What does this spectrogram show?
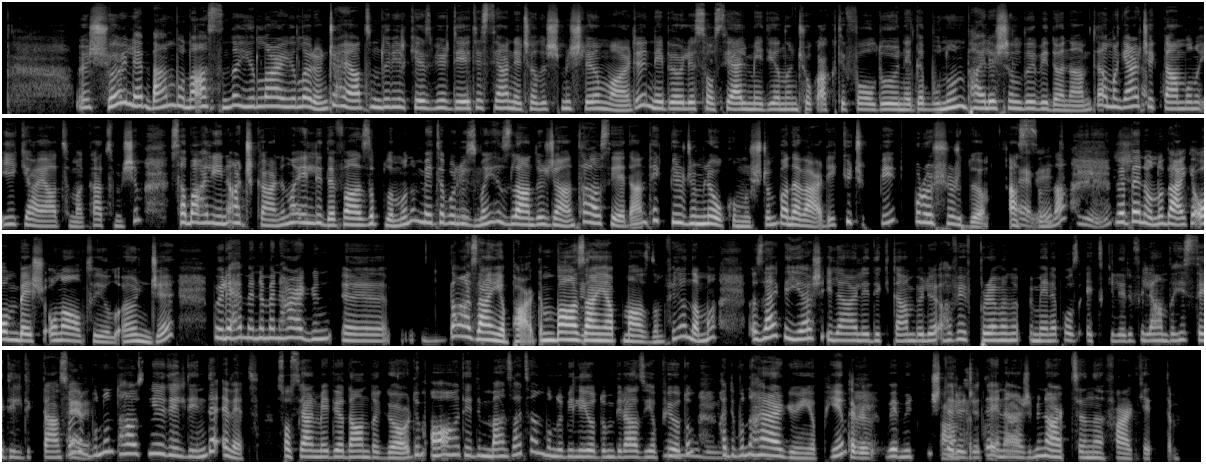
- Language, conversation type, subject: Turkish, podcast, Egzersizi günlük rutine dahil etmenin kolay yolları nelerdir?
- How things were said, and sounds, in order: other background noise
